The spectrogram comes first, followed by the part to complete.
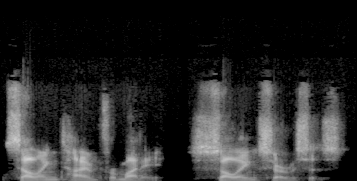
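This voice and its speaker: A man in his forties speaking casually as an interview guest, telling stories in an animated way and acting out bits of dialogue. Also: low-pitched, measured pace. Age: 40s. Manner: animated storytelling, acts out quoted dialogue, often checks in with "right?". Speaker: entrepreneur and blogger being interviewed. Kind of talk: casual conversational interview talk.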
